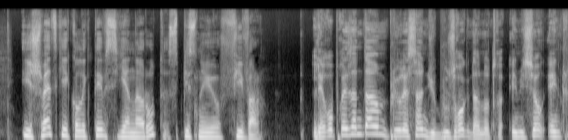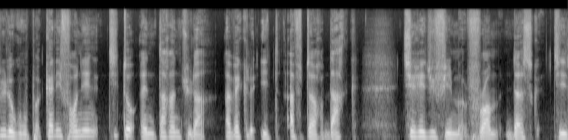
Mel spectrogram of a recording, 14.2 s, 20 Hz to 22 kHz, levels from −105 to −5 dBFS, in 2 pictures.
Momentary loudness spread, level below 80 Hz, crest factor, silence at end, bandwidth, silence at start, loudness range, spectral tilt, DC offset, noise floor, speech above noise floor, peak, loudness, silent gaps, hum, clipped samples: 8 LU; -58 dBFS; 16 dB; 0 s; 16.5 kHz; 0.1 s; 4 LU; -4 dB/octave; under 0.1%; -54 dBFS; 31 dB; -8 dBFS; -23 LUFS; none; none; under 0.1%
